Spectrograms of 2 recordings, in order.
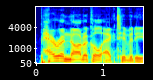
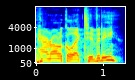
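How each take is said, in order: First: The name is said at a slower pace. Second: The name is said at a quicker pace.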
